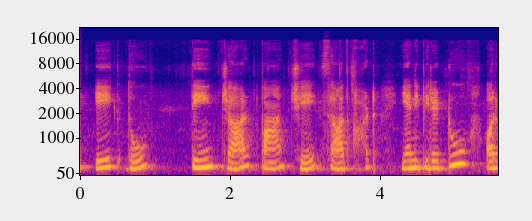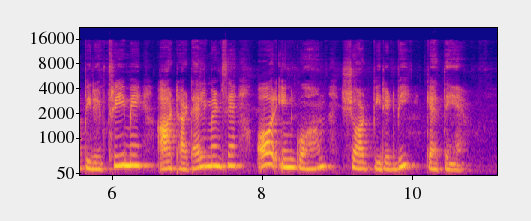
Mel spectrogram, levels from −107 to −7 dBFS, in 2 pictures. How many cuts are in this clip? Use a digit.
0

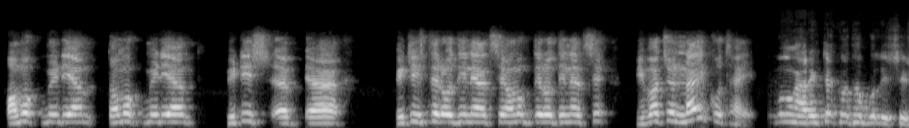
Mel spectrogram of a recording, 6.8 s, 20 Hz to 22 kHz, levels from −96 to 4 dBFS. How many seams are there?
1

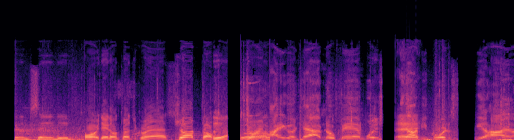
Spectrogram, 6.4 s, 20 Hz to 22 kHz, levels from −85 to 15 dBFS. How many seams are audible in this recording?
3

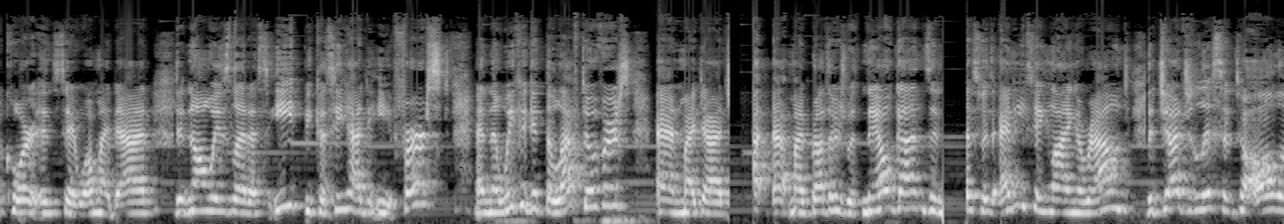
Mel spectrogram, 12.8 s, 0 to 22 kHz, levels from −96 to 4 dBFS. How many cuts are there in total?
2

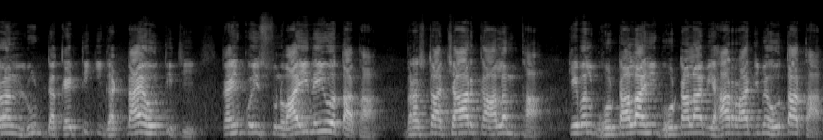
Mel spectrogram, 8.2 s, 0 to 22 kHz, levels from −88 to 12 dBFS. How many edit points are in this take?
0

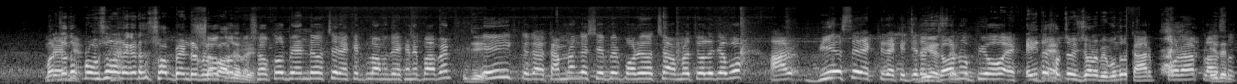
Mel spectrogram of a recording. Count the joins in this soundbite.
1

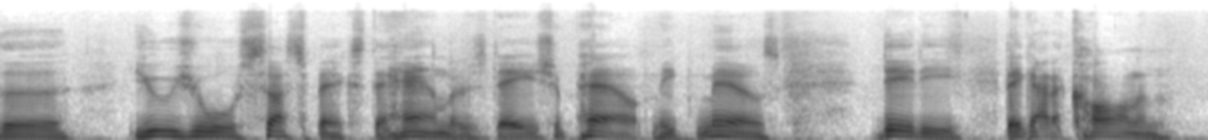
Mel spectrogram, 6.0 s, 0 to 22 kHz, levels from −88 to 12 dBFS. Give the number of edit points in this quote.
1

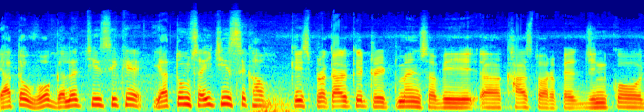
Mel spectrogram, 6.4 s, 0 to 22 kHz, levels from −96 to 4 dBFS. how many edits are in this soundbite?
1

